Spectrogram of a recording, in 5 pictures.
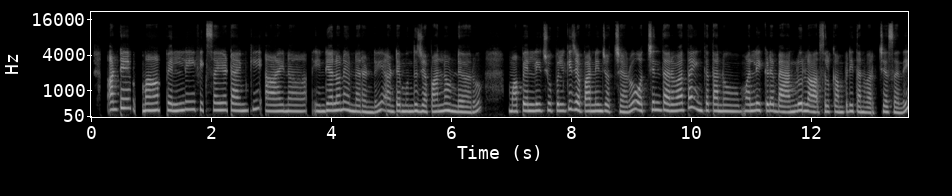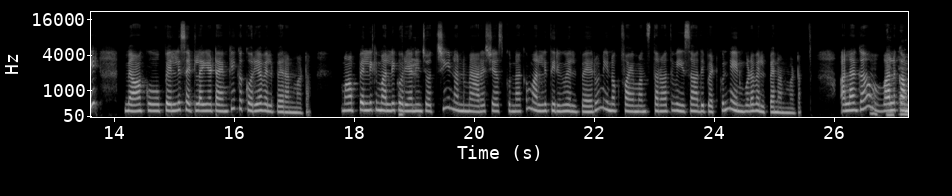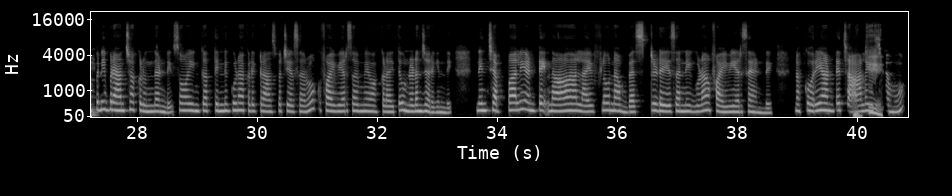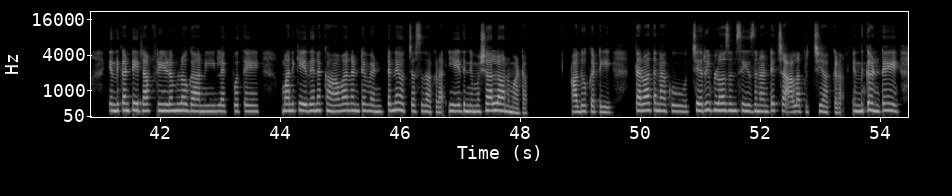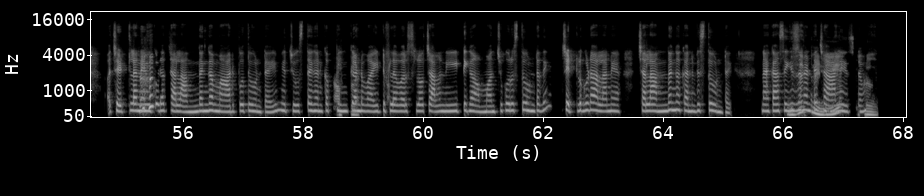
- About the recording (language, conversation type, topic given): Telugu, podcast, పెళ్లి, ఉద్యోగం లేదా స్థలాంతరం వంటి జీవిత మార్పులు మీ అంతర్మనసుపై ఎలా ప్రభావం చూపించాయి?
- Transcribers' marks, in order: in English: "ఫిక్స్"; in English: "టైంకి"; in English: "వర్క్"; in English: "టైంకి"; in English: "మ్యారేజ్"; in English: "ఫైవ్ మంత్స్"; in English: "వీసా"; tapping; in English: "కంపెనీ బ్రాంచ్"; in English: "సో"; in English: "ట్రాన్స్‌ఫర్"; in English: "ఫైవ్ ఇయర్స్"; in English: "లైఫ్‌లో"; in English: "బెస్ట్ డేస్"; in English: "ఫైవ్"; in English: "ఫ్రీడమ్‌లో"; in English: "చెర్రీ బ్లాసమ్ సీజన్"; chuckle; in English: "పింక్ అండ్ వైట్ ఫ్లవర్స్‌లో"; in English: "నీట్‌గా"; in English: "సీజన్"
